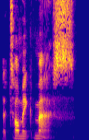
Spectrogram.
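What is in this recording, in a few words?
"atomic mass", English, uk British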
